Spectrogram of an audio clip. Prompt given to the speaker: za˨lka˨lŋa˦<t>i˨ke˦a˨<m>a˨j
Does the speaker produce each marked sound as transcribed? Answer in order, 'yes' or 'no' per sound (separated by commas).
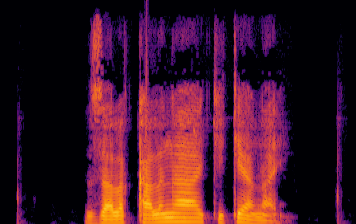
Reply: no, no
